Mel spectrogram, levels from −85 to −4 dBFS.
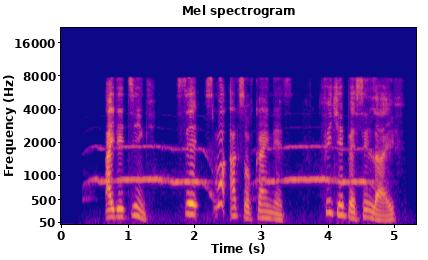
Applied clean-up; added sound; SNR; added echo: none; Dog; 10 dB; none.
